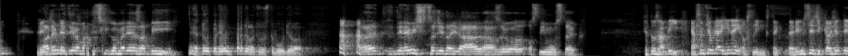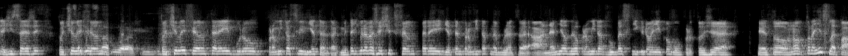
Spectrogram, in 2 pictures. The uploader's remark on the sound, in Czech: Jsme zpátky na Zoomu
